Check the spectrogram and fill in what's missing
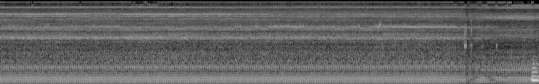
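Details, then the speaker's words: Steady mechanical hum with constant hiss from a homemade nebulizer chamber delivering antibiotic mist to a pet rabbit with chronic sinus bacterial infection and breathing problems, during a roughly 15-minute treatment. "okay so that chamber is filling up with the mist and she's going to breathe it in"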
